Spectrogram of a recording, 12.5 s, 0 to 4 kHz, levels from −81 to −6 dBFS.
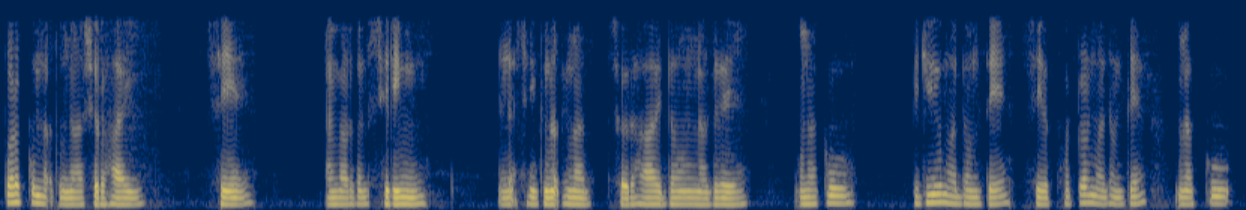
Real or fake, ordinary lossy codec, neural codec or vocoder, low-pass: fake; none; codec, 44.1 kHz, 2.6 kbps, SNAC; 3.6 kHz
